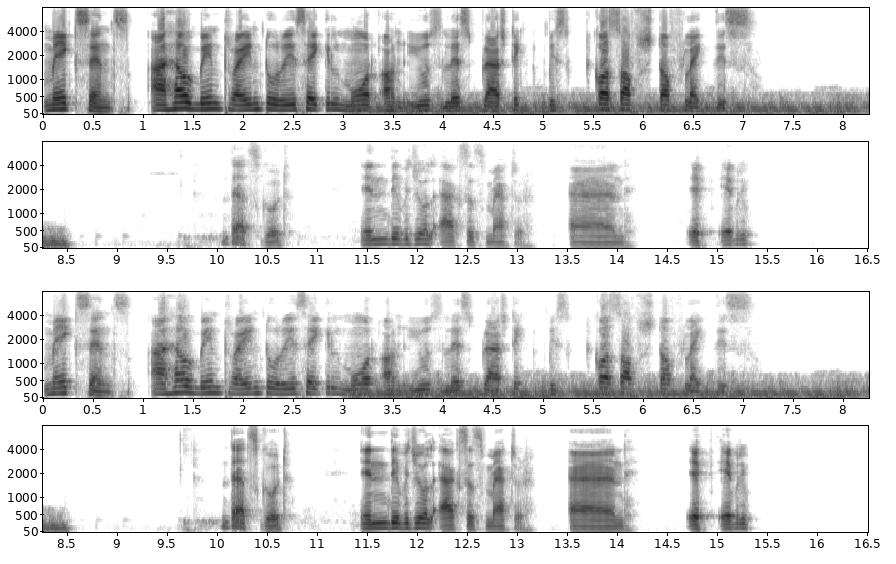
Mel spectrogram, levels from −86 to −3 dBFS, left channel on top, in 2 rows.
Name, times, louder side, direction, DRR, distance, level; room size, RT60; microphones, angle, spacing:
voice 1, 0.0-5.2 5.5-7.1, left 7 dB, 60° left, 0.3 m, -25 dB
sound 1, 3.0-8.5, left 1 dB, 5° right, 1.1 m, -35 dB
voice 2, 10.0-10.7 11.4-13.1 13.5-14.1 14.7-15.3, right 8 dB, 85° right, 0.3 m, -29 dB
4.0 x 2.1 x 3.0 m
head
